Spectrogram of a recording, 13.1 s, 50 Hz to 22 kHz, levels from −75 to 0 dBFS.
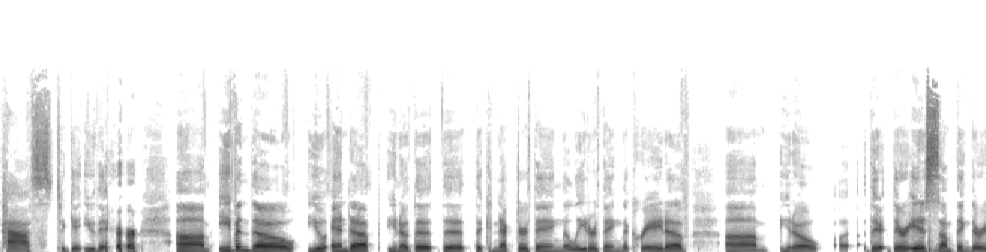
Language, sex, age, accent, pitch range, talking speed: English, female, 40-59, American, 165-195 Hz, 145 wpm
